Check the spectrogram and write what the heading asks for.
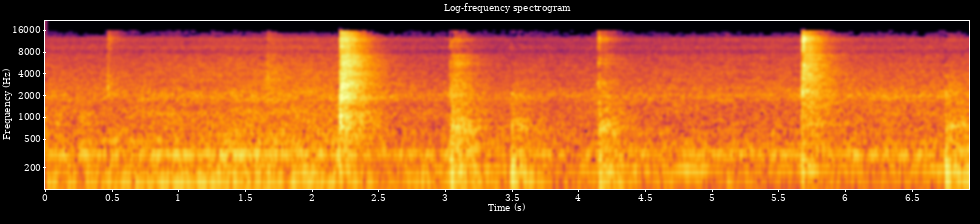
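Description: Cleaver chopping meat on a wooden stump chopping block: about six sharp chops at uneven intervals, the loudest about two seconds in. A steady low hum runs underneath.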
